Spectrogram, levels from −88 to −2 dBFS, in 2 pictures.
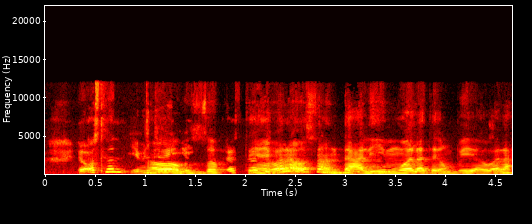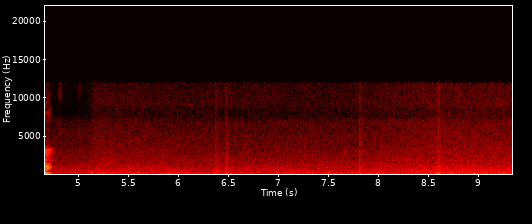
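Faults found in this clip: Speech suppressed in double talk, 1.3–2.1 s and 2.45–5.04 s: level drops about 30 dB, then about 25 dB. Likely the echo canceller ducking the near end during overlapping talk.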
